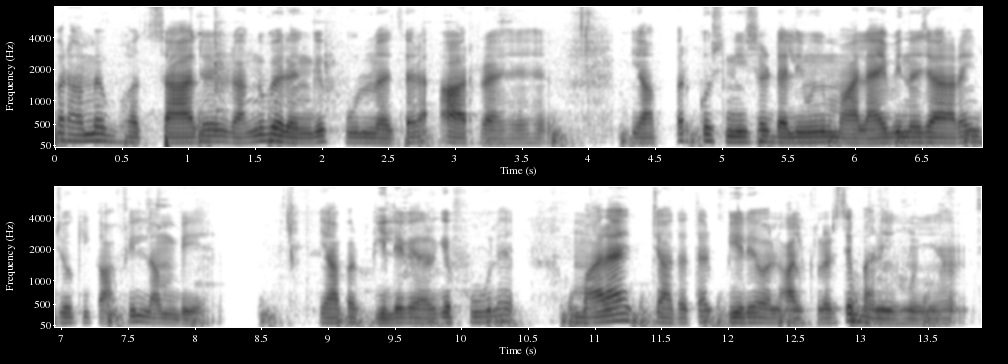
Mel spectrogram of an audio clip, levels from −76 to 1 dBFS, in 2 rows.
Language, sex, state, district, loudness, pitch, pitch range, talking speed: Hindi, male, Bihar, Kishanganj, -21 LUFS, 105 Hz, 100-120 Hz, 220 wpm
